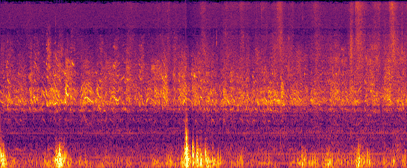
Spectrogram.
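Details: Chinstrap penguins travelling along a trodden snow path between the sea and their nesting colony; two short harsh honking calls stand out over a steady background of distant colony chatter and low rumbling.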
